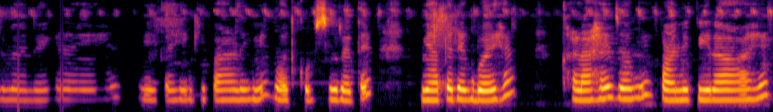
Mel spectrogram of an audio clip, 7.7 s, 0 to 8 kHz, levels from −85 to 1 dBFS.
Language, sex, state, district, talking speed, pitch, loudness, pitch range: Hindi, female, Uttar Pradesh, Jyotiba Phule Nagar, 165 wpm, 235 Hz, -15 LUFS, 230-280 Hz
